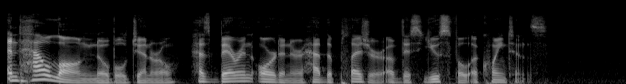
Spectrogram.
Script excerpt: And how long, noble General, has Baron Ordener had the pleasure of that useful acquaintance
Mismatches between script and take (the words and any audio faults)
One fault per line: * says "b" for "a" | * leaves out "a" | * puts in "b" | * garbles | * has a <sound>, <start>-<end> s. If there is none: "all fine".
* says "this" for "that"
